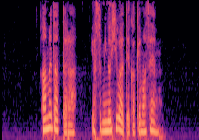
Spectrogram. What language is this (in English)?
Japanese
